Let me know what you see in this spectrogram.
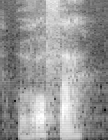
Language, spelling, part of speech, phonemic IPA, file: Dutch, Roffa, proper noun, /ˈrɔfa/, Nl-Roffa.ogg
- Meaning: Rotterdam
